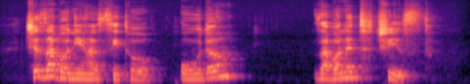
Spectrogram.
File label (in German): persisch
